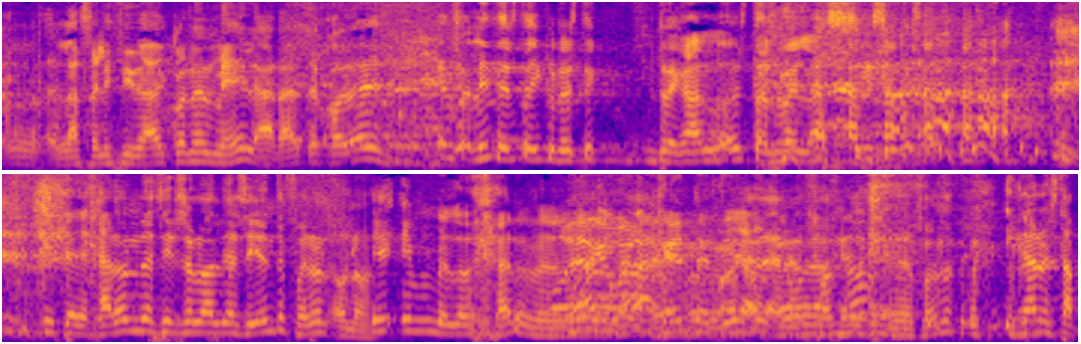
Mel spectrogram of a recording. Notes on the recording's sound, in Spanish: El público de Barcelona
